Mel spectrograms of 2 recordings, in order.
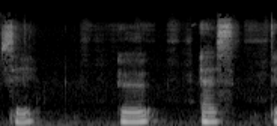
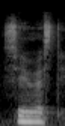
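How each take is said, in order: First: Letters with pauses. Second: Letters run together. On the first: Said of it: "il a levé le crayon". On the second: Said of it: "Écrire efficacement". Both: Shown as a demonstration.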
